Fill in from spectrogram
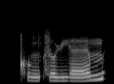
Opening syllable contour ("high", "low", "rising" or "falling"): low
